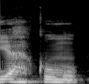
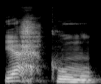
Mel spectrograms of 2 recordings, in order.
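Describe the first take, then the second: First: یحکمو with ح softened to ه; no throat friction in یحکمو; wrong plain h. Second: یحکمو with a long rasped ح; breathy throat friction in یحکمو; correct husky ح. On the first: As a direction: say یحکمو as a light "yahkumu". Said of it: "پس نخونید یحکمو". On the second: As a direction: clear the throat lightly on ح in یحکمو. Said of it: "ها بحه داره". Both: Shown as a demonstration.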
